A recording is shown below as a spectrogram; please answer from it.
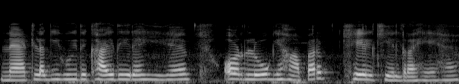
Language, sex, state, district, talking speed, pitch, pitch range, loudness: Hindi, female, Uttar Pradesh, Deoria, 195 wpm, 220 Hz, 195-230 Hz, -22 LUFS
